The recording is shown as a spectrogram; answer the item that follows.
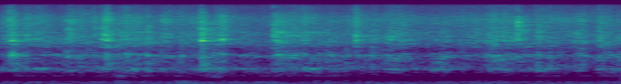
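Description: Butter and brown sugar melt together in a pan while being stirred, giving a faint, steady sizzle with soft stirring scrapes throughout and no talk.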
